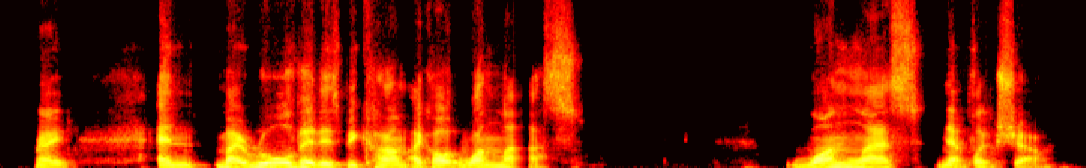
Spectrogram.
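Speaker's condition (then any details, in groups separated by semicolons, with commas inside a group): No condition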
